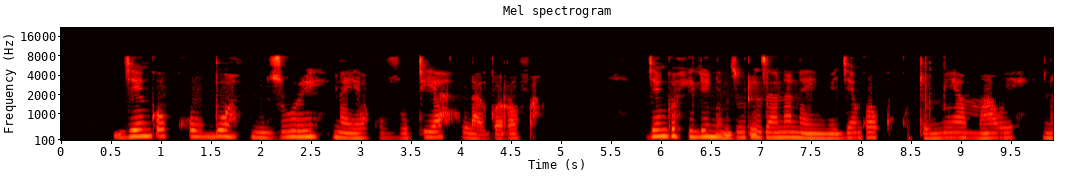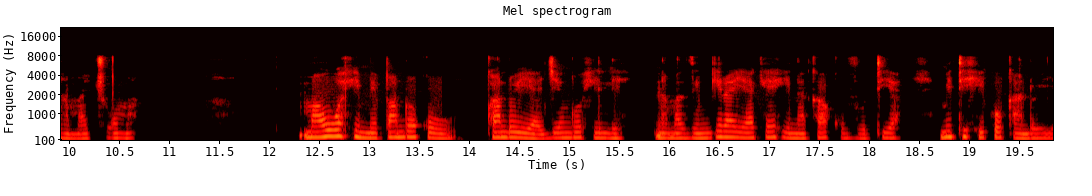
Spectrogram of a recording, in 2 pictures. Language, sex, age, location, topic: Swahili, female, 25-35, Nakuru, education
